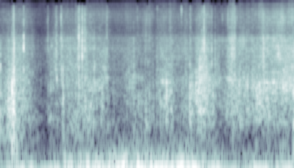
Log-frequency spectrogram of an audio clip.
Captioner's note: log shifting; bark shifting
